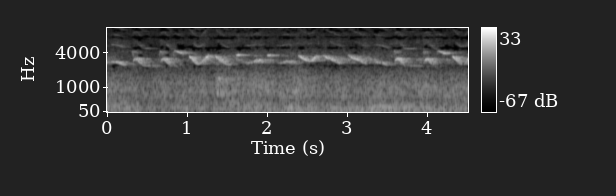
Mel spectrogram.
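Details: Teaching song of a curió, the chestnut-bellied seed finch: fluid whistled phrases of rising and falling slurred notes strung together without pause, bright and musical, with a soft steady hiss behind.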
